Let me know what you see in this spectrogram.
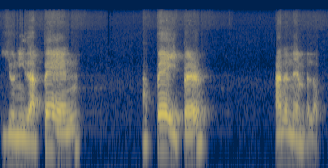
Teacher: Y así todos los elementos que ustedes tengan van hacia arriba y en el último tienen un tono hacia abajo.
